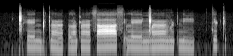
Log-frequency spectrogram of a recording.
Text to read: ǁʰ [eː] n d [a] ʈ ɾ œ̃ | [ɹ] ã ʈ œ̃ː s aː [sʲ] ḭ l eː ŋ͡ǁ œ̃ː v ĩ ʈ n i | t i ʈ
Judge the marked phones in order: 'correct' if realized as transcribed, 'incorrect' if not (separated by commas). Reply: correct, incorrect, incorrect, incorrect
